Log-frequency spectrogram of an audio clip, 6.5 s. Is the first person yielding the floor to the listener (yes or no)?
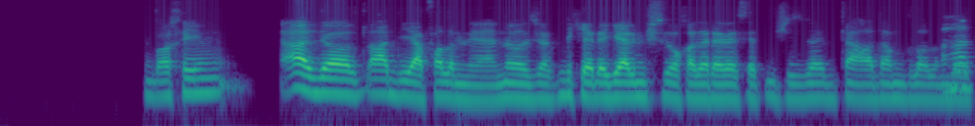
yes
